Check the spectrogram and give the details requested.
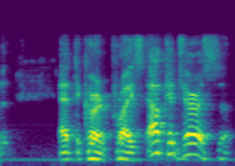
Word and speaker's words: Alcantara: at the current price Alcantara Alcantara excuse me I'll canter i know that's that's the way it's pronounced i can't rule the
